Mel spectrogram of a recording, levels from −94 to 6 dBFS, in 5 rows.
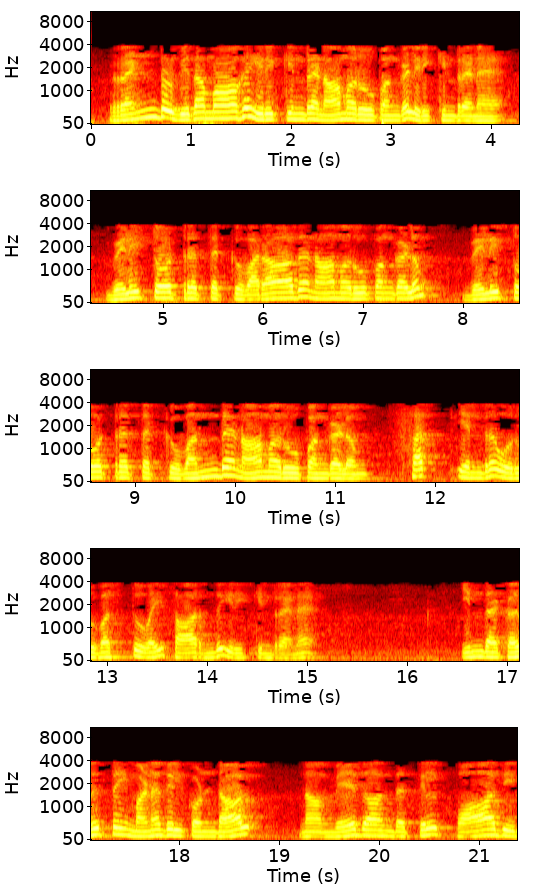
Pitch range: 130-165 Hz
